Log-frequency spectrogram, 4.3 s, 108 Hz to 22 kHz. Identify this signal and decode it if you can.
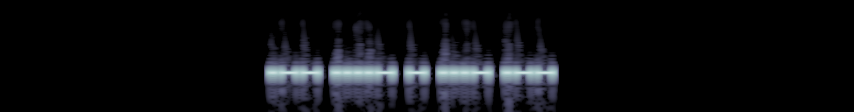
Morse code, heard as a keyed tone, about 45 wpm, 700 Hz. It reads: W4TVW
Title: USA Call Signs - 5 Characters - Repeated 3x - 45wpm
